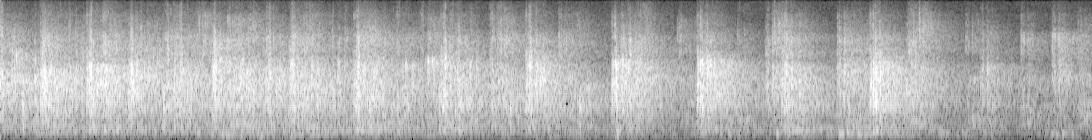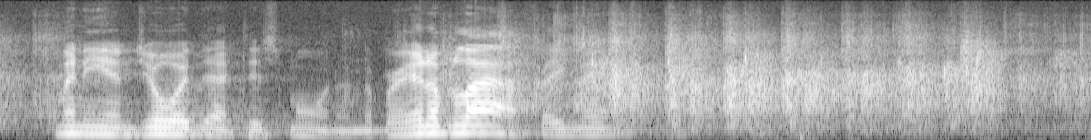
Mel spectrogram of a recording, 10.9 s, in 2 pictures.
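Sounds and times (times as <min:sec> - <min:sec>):
audience clapping hands: 0:00.0 - 0:06.0, 0:07.5 - 0:10.9
speech: 0:05.8 - 0:08.8.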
